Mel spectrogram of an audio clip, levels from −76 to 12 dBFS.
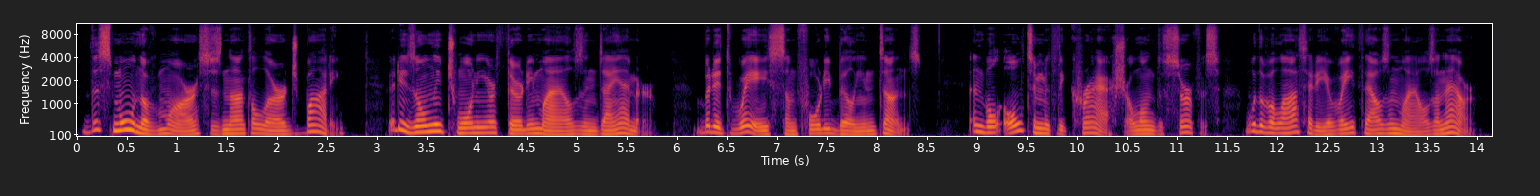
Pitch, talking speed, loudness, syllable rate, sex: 135 Hz, 175 wpm, -19 LUFS, 5.1 syllables/s, male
